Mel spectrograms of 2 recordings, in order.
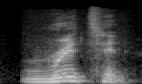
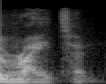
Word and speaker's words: written: But if we're in the middle and we got 2 T's or 2 P's or whatever, that's a short vowel written. 不是 written.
